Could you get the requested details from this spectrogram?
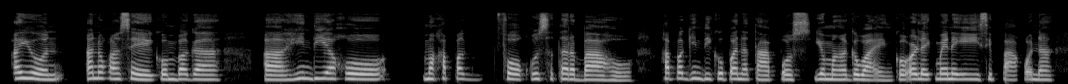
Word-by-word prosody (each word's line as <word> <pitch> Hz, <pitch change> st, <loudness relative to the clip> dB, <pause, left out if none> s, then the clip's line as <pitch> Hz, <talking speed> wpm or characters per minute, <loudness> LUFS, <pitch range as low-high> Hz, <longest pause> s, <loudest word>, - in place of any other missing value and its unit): Ayun. 255 Hz, -5 st, +2 dB, 0.2 s
Ano 275 Hz, +1 st, +3 dB
kasi, 255 Hz, -4 st, +2 dB
kumbaga, 230 Hz, 0 st, +1 dB, 0.4 s
ah, 215 Hz, -1 st, +3 dB
hindi 275 Hz, +3 st, -1 dB
ako 245 Hz, -3 st, +2 dB, 0.4 s
makapagfocus 250 Hz, -1 st, -2 dB
sa -, -, -7 dB
trabaho 210 Hz, -5 st, +2 dB, 0.3 s
kapag 265 Hz, 0 st, -1 dB
hindi 250 Hz, -1 st, -2 dB
ko 260 Hz, -1 st, -1 dB
pa -, -, +4 dB
natapos 225 Hz, -2 st, -1 dB
'yong 245 Hz, 0 st, +3 dB
mga 225 Hz, -, +1 dB
gawain 210 Hz, -4 st, +1 dB
ko 225 Hz, -, 0 dB
or 245 Hz, -, +4 dB
like 235 Hz, 0 st, +1 dB
may 245 Hz, 0 st, +3 dB
naiisip 240 Hz, -1 st, -1 dB
pa 210 Hz, +1 st, -2 dB
'ko -, -, -3 dB
na 215 Hz, -1 st, -2 dB
235 Hz, 145 wpm, -22 LUFS, 220-255 Hz, 0.4 s, pa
